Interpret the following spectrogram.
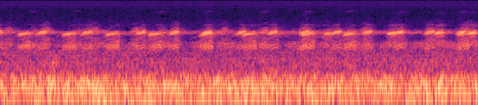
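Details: Many frogs call from a rice paddy being prepared for farming, in a dense chorus of quick, rattling croaks over a low background rumble.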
